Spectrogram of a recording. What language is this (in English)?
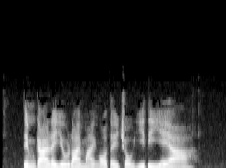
Cantonese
